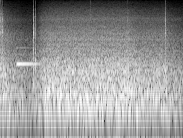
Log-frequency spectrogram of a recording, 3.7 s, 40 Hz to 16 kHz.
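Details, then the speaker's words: 2001 Nissan Sentra heater blower on high after clearing acorns and debris from the housing: steady even rush of air with no wobble, rattle or thumping; vibration fixed, running much smoother. "Let's see what it sounds like now. Ooh, much smoother."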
